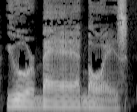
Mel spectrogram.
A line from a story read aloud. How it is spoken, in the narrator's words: he told them with a drawl of the adjective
